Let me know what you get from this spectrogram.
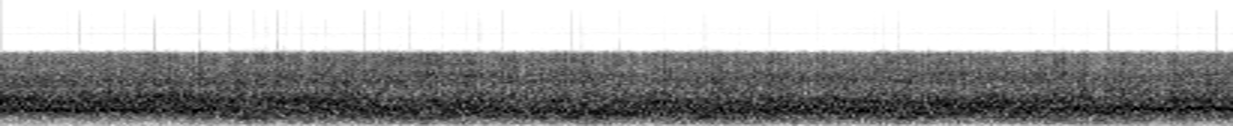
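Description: MBTA commuter train running past the platform at speed on the near track: a loud, steady rush of wheels on rail and moving air.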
